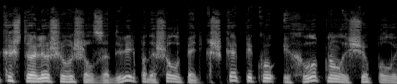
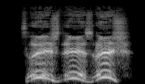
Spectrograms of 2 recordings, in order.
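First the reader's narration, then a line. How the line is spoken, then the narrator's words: Shouted. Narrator (Russian): крикнул вслед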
